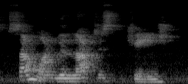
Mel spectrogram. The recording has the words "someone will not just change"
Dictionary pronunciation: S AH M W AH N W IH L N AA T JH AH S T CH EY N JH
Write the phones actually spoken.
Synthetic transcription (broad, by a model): S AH M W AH N W IH L N AA T JH AH S T CH EY N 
